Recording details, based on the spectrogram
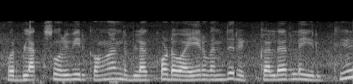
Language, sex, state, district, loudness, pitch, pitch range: Tamil, female, Tamil Nadu, Namakkal, -16 LUFS, 220 Hz, 210-235 Hz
